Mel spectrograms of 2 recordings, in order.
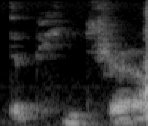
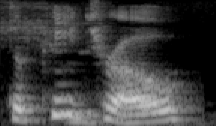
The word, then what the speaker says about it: DiPietro: His last name is pronounced DiPietro. And I know this because Dave Ling, photographer for the Morning Sentinel, uncovered one of Justin's nicknames is Peach or Peaches, as in DiPietro.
